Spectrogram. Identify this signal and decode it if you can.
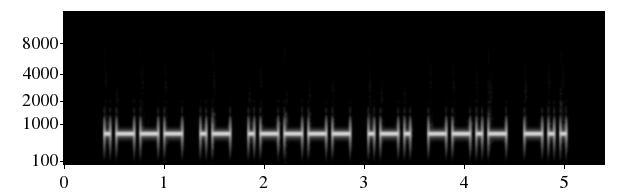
Morse code, heard as a keyed tone, about 20 wpm, 700 Hz. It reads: JA1RQD
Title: DXCC-100 Call Signs - 6 Characters - Repeated 3x - 20wpm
